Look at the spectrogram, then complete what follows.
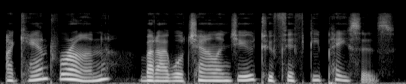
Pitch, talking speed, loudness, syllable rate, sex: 190 Hz, 160 wpm, -17 LUFS, 4.2 syllables/s, female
